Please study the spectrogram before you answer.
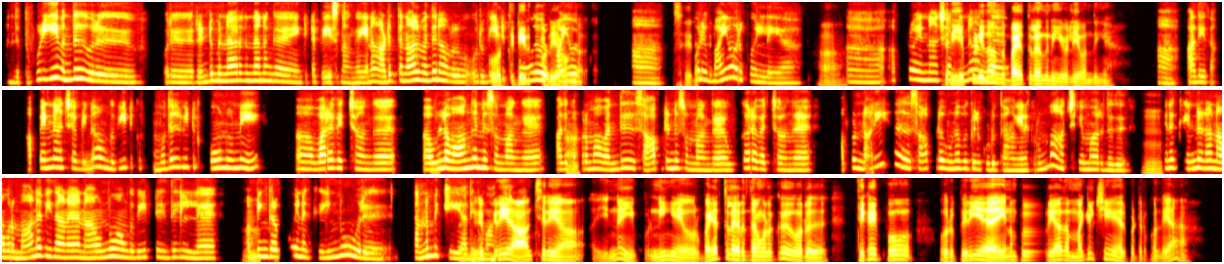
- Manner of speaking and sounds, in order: "போனவுடனே" said as "போனோன்னே"
- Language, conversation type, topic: Tamil, podcast, அங்கு நீங்கள் சந்தித்தவர்கள் உங்களை எப்படி வரவேற்றார்கள்?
